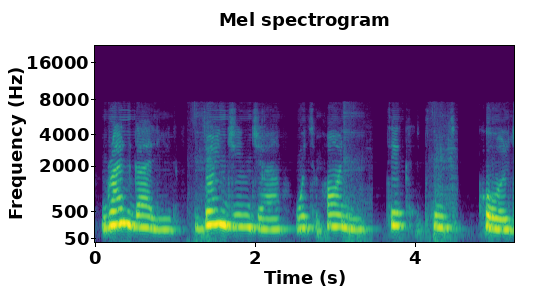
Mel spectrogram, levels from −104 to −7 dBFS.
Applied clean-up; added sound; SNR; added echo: neural separator model SepFormer DNS4.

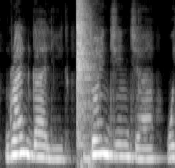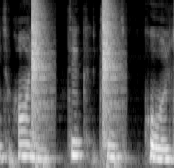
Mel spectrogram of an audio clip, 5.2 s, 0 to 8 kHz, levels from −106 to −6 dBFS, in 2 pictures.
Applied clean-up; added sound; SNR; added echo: none; Tools; 6 dB; reverberation time 0.4 s.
